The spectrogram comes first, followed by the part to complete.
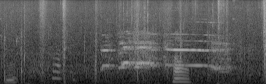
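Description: A rooster crowing once, about a second and a half in: one long call held at a steady pitch for nearly two seconds, with a few short calls before it.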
